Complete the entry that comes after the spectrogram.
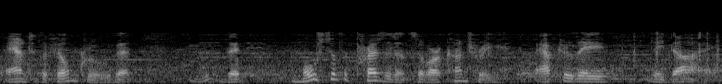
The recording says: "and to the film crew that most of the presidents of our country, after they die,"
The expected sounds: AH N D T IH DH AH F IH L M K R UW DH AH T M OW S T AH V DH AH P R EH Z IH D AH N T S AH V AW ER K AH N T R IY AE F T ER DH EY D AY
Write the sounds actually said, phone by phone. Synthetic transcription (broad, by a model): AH N T IH DH AH F IH L M K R UW DH AH T M OW S T AH V DH AH P R EH Z IH D AH N T S AH V AW ER K AH N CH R IY AE F T ER DH EY D AY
